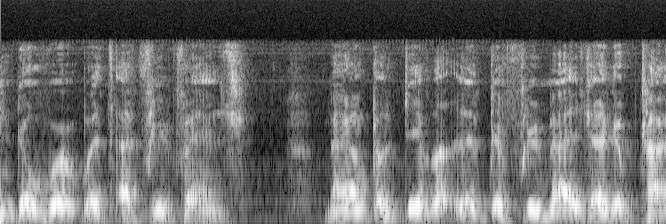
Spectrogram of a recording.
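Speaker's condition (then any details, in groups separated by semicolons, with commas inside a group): Cerebral palsy; from birth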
